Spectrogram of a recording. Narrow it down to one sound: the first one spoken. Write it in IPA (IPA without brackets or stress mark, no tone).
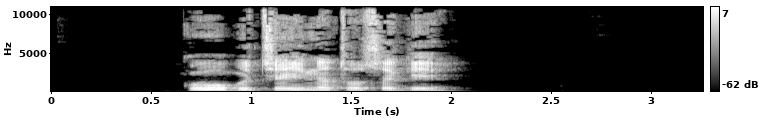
k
